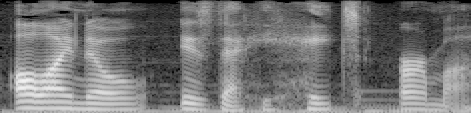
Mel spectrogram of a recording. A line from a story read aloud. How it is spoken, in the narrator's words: snapped Miss Paul suddenly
